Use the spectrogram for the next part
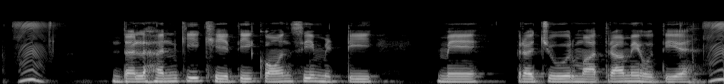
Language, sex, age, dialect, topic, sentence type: Hindi, male, 18-24, Garhwali, agriculture, question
